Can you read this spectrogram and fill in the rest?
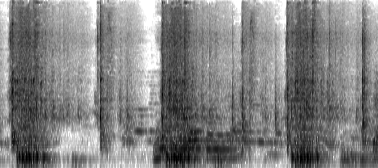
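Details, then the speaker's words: New four-stroke brush cutter with the choke lever up (choke on): three hard pulls on the starter rope, and the engine cranks but never fires or catches. It will not start on choke; next the choke lever is lowered and the top cover removed. "दोस्तों जैसा कि आपने देखा चौक में brush cutter start नहीं हो रहा है तो हम चौक लीवर को नीचे करेंगे और फिर से स्टार्ट करके देखेंगे यह ब्रश कटर मशीन में स्टार्टिंग का मूमेंट बिल्कुल भी नहीं है स्टार्ट नहीं हो रहा है"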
